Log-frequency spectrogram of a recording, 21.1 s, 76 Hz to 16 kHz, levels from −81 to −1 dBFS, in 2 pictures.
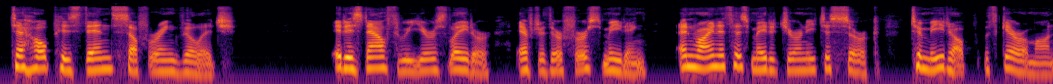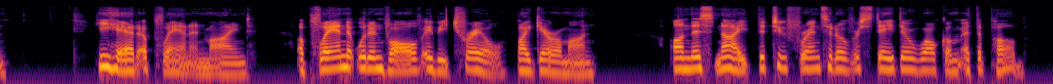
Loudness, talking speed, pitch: -21 LUFS, 160 wpm, 185 Hz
